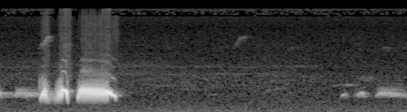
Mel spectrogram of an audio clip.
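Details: Spotted dove lure bird, 'đồng pha' voice, calling 'thúc bổi': a quiet coo, two sharp low coos and a long pulsing coo, then silence and faint soft notes at the end.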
